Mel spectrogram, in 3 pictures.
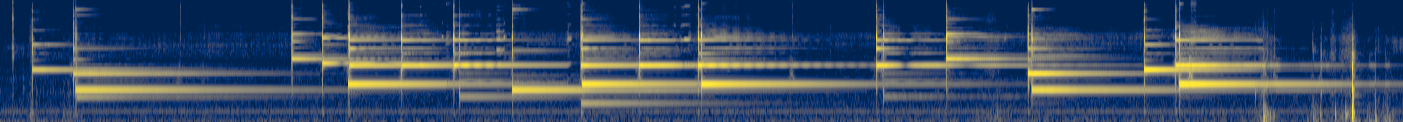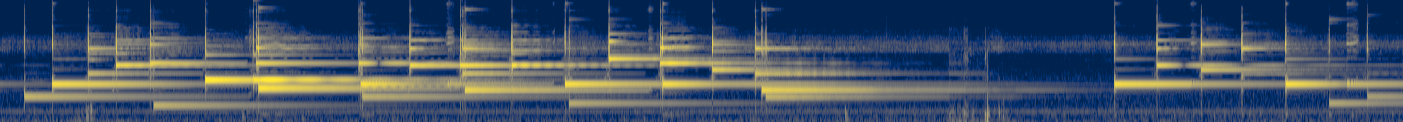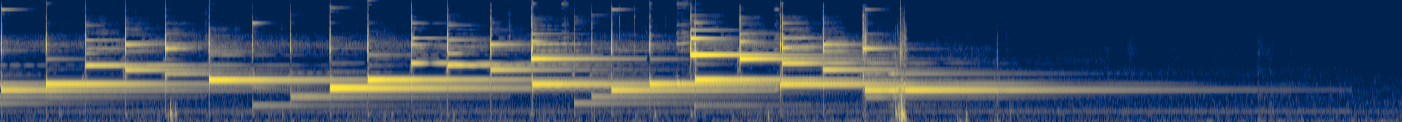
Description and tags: glockenspiel (made by "Sankyo, Japan") playing "Jingle bells")
jingle-bells, glockenspiel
